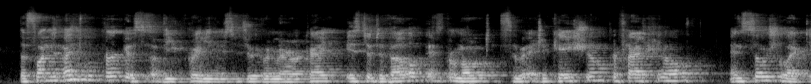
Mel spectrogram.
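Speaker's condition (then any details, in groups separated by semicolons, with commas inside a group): No condition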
